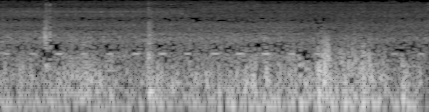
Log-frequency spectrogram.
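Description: Wind buffeting the microphone over car engines running at low speed, with a few short knocks and some voices.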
